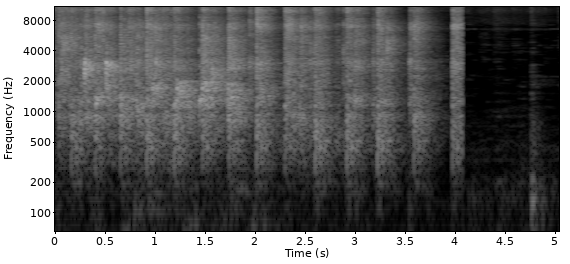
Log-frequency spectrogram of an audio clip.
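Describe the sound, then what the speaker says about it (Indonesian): An audience applauds a group representative at an Indonesian Bible lesson gathering: a quick run of about a dozen crisp, evenly spaced claps that stops abruptly, followed by a couple of isolated taps. "Tepuk tangan juga untuk perwakilan kelompok 1."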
